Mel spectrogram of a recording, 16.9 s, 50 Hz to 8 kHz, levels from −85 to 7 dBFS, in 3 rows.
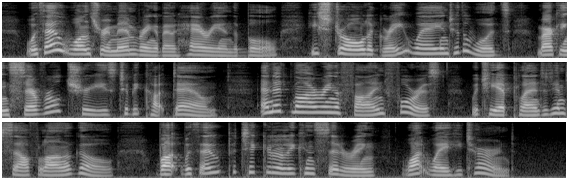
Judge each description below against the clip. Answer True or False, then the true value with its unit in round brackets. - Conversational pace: True (150 wpm)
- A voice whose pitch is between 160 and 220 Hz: True (190 Hz)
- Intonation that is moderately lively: False (6.0 semitones)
